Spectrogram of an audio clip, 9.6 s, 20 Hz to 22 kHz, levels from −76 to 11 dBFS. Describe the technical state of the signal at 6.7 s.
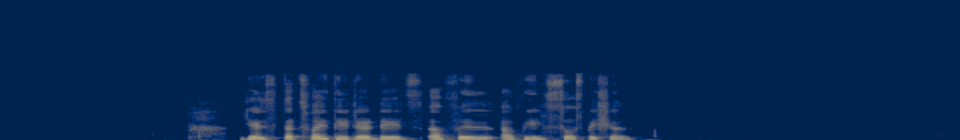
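At 6.7 s the signal is intact, with no audible fault at that point in the speech.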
